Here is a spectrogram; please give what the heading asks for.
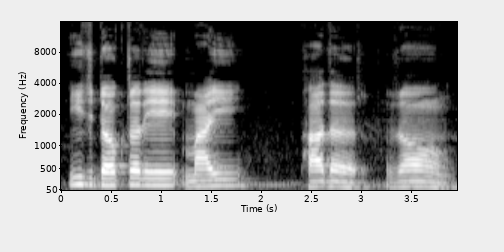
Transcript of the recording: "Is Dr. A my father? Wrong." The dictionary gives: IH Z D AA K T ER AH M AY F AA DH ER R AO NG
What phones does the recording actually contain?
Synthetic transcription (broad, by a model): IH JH D AA K T ER AH M AY P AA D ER R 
